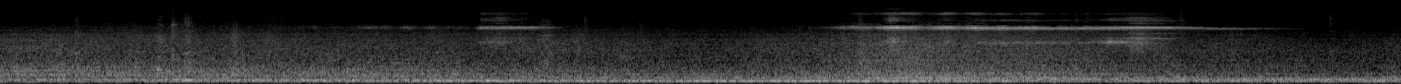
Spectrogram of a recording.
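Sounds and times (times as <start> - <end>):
train carriage running noise: 0.0 - 14.0
high-pitched wheel squeal: 3.6 - 5.6, 8.3 - 12.8.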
